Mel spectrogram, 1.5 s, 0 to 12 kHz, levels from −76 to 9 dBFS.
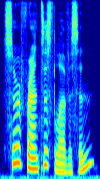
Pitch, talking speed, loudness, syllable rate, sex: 220 Hz, 120 wpm, -17 LUFS, 4.4 syllables/s, female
